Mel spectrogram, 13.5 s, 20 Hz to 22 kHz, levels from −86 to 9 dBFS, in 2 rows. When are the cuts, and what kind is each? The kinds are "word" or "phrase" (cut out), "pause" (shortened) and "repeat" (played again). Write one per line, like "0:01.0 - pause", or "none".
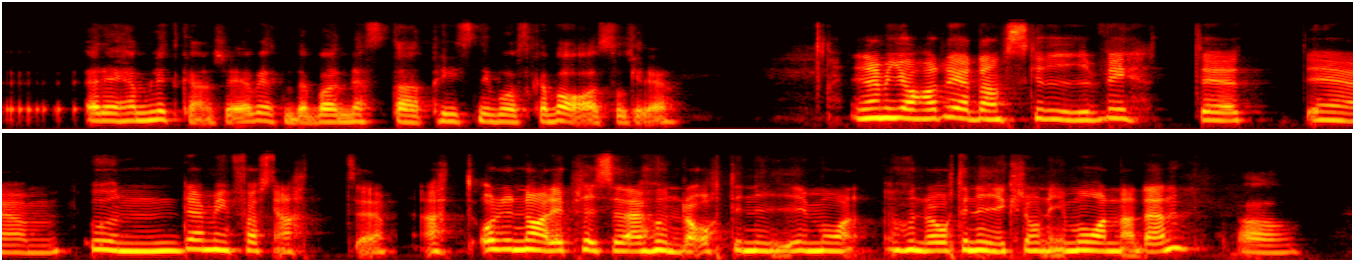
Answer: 0:03.1 - phrase
0:07.1 - pause
0:08.1 - word
0:08.7 - pause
